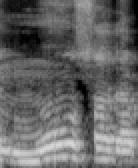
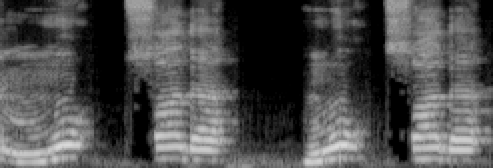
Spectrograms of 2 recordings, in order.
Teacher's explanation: صحیح طریقہ یہ ہے کہ آپ نے منہ میں حمزہ کو واضح کریں اور پھر صاد کو موٹا کر کے پڑھیں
